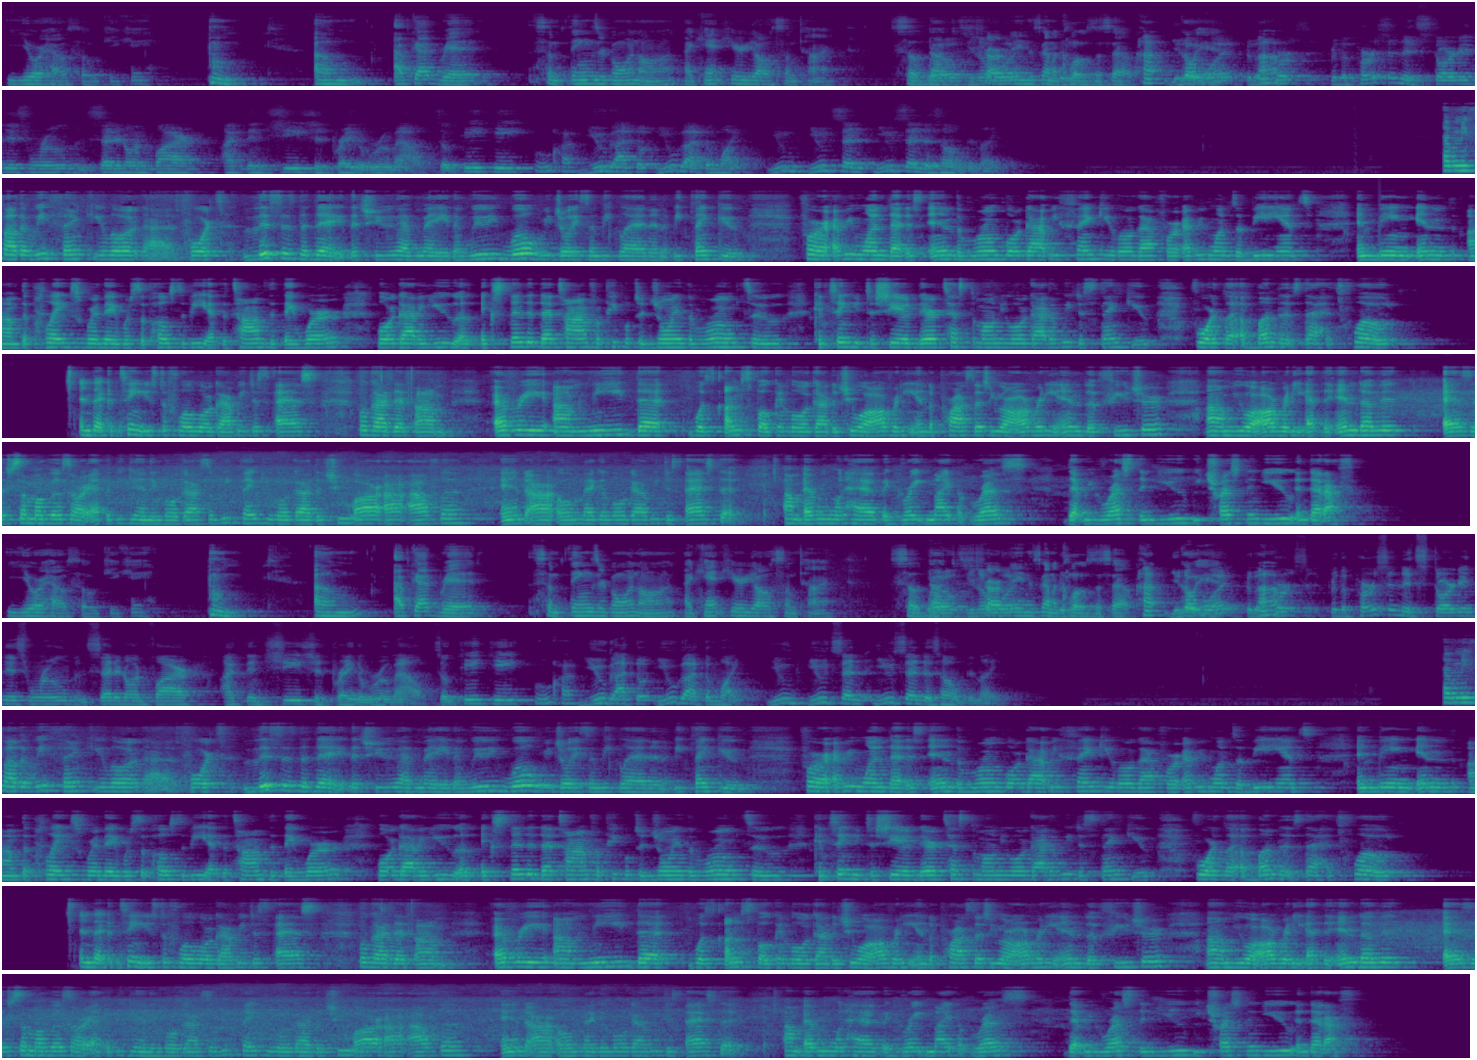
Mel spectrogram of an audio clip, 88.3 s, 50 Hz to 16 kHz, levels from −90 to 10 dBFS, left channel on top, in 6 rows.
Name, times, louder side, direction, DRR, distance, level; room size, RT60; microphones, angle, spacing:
voice 1, 0.1-1.5 2.1-2.4 3.1-3.6 3.9-4.8 5.3-8.3 8.9-9.4 9.8-11.5 11.8-12.2 12.6-12.8 20.1-20.5, right 3 dB, 25° right, 0.4 m, -37 dB
voice 2, 9.3-10.2 10.6-10.7 11.7-12.9 13.3-16.6 16.9-19.9 20.5-24.7, right 3 dB, 80° right, 0.7 m, -40 dB
voice 3, 29.1-42.4 42.7-58.1 59.6-72.9 73.3-83.9 84.3-87.2, left 4 dB, 35° left, 0.5 m, -29 dB
sound 1, 72.2-86.0, equal, 5° left, 1.9 m, -47 dB
11.5 x 4.1 x 4.0 m
head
